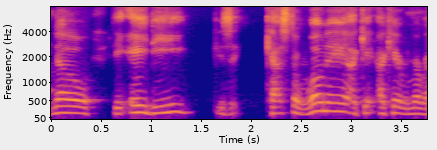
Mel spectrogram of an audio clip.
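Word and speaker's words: Castiglione: For those that do not know, the AD, is it Castellon? I can't I can't remember how you say his name. Castigleon.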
